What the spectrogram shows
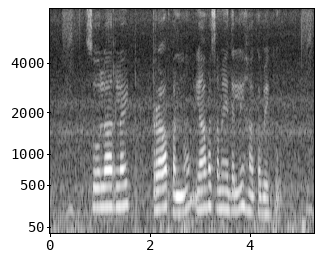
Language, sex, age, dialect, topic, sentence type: Kannada, female, 31-35, Central, agriculture, question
